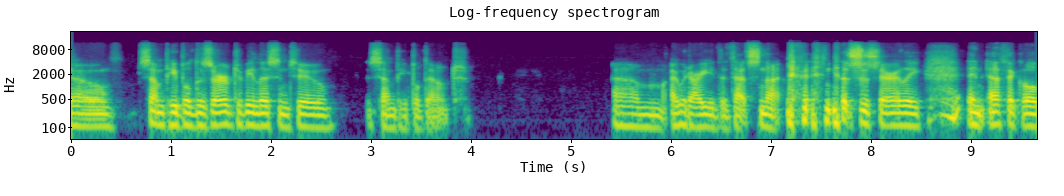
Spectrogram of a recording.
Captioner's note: laughter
